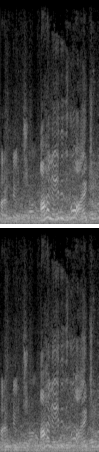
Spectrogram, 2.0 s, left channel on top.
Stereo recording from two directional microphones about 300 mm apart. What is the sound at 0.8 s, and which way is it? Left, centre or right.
Speech, centre.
